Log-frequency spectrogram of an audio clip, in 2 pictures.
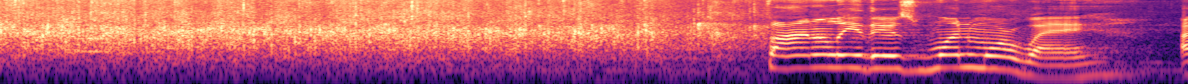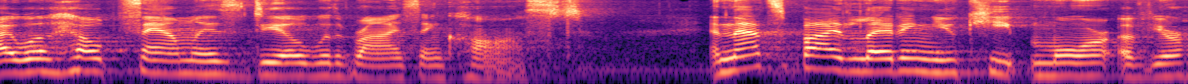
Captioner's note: cheers and applause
